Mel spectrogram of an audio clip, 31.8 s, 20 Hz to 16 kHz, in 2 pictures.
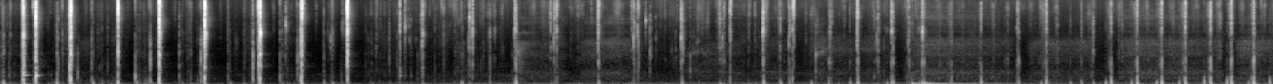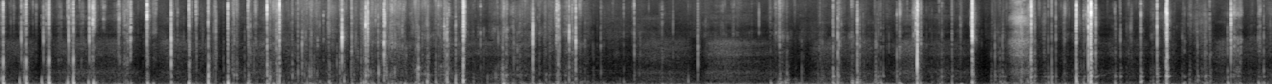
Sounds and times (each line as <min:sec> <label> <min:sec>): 0:11.4 estralando o silicone 0:12.8
0:11.4 mexendo no silicone 0:12.8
